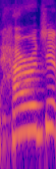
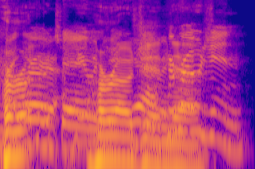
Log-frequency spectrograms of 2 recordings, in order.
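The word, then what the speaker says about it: Hirogen: vians yeah God the is it hogen I always say it wrong heroen yes just nightmares I was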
